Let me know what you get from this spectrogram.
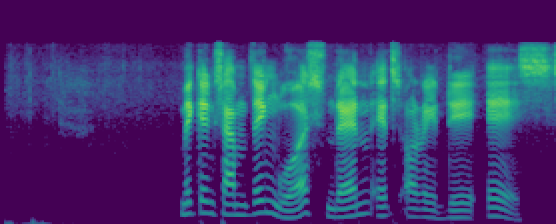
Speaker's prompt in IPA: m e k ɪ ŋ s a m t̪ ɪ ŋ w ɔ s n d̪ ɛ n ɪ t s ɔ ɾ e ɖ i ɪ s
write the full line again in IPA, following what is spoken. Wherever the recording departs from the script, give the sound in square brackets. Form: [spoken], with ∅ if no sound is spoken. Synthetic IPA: m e k ɪ ŋ s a m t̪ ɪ ŋ w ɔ s n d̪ ɛ n ɪ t s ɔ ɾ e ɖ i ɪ s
